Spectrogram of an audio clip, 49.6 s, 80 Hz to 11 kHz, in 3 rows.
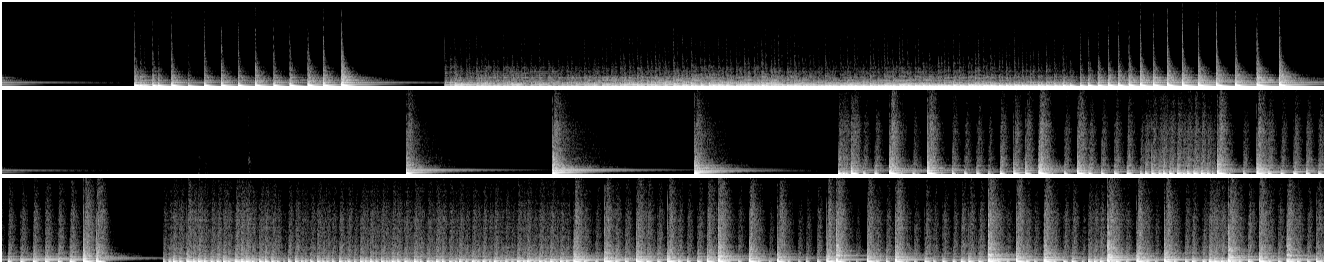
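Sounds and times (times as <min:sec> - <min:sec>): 
14x5 snare drum: 0:01.7 - 0:04.4, 0:05.6 - 0:16.1, 0:19.0 - 0:19.3, 0:27.0 - 0:34.5, 0:35.1 - 0:49.5.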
